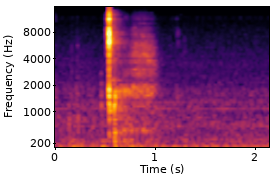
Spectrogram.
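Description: A single sharp click about half a second in, trailing into a short hiss of about half a second, over faint room tone.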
